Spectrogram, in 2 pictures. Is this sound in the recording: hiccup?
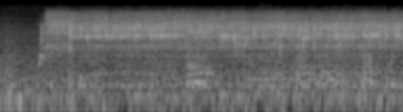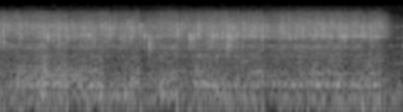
no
